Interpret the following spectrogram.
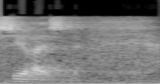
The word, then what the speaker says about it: Suresnes: En 1974, el Partido Socialista hace en Francia, en una ciudad que se llama, o sea, se escribe Suresnes, Sigaesne, hace un congreso, y entonces en ese congreso cambia la ejecutiva nacional.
